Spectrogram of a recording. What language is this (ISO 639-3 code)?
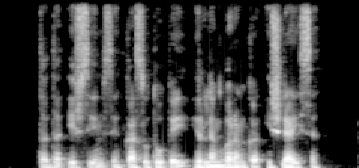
lit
